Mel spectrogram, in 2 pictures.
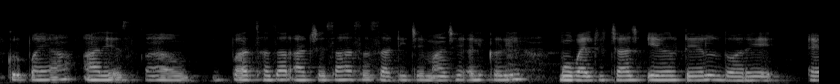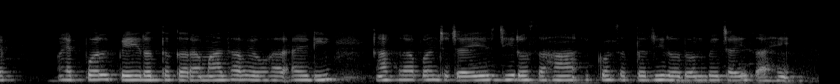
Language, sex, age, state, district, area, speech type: Marathi, female, 18-30, Maharashtra, Beed, rural, read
